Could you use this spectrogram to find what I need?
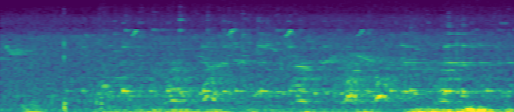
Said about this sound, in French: Depuis le deuxième étage de cette maison hantée, nous pouvions voir le berger qui promenait ses moutons flanqués de leurs grelots bruyants.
